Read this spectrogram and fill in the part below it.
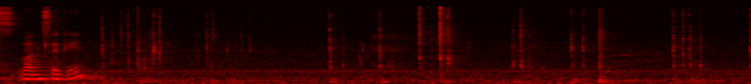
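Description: A computer keyboard clicks as someone types in short bursts.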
